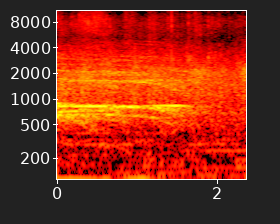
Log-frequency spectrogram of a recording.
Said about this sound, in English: Keep cheering, keep cheering. Keep going.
